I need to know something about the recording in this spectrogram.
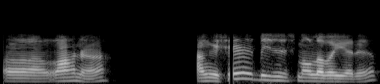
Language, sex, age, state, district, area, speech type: Bodo, male, 45-60, Assam, Chirang, rural, conversation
